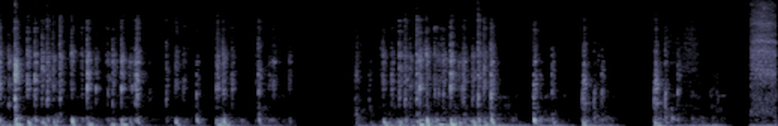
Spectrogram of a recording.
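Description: Rapid typing on a mechanical keyboard, bursts of close, crisp key clicks separated by short pauses, with no speech.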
